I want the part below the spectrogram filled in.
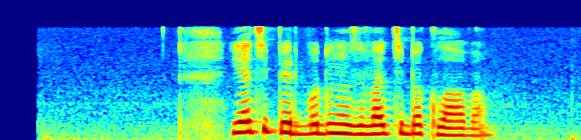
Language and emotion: Russian, neutral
